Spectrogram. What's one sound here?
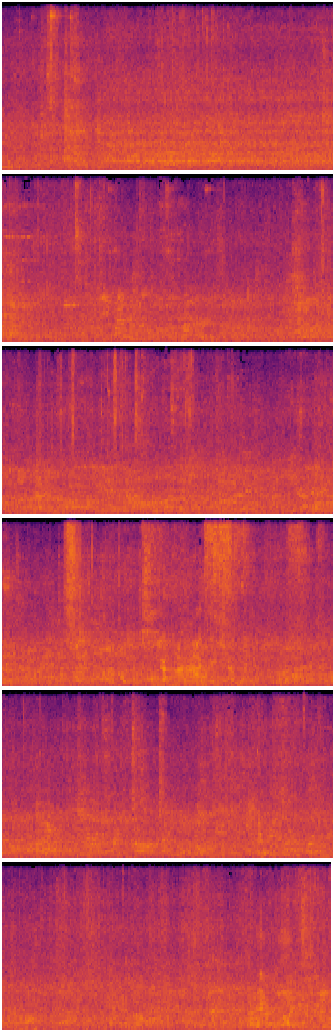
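A crowd murmurs and chatters nearby in an echoing indoor space.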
